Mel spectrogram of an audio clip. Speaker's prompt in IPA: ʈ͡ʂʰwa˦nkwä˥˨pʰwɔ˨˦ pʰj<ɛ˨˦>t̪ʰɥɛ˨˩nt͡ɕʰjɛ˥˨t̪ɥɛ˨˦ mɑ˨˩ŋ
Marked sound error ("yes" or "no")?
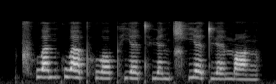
no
